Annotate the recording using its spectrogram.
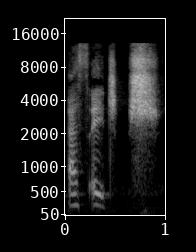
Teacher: It's sort of in between the English sounds s and sh but closer to shh. All right. The key to saying shh correctly is to make sure the middle part of your tongue is pressed up against the roof of your mouth.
